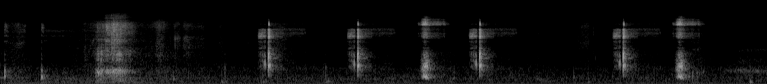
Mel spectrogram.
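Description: Game sound effects from a tablet memory-match game: six short, bright clicks as wooden-look tiles are flipped over, mostly in pairs. There is a brief whoosh about a second in as the game board opens.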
